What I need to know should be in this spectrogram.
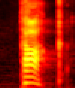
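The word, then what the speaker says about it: Tag: Tak is still written with a G, even though it's pronounced tak with a K.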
